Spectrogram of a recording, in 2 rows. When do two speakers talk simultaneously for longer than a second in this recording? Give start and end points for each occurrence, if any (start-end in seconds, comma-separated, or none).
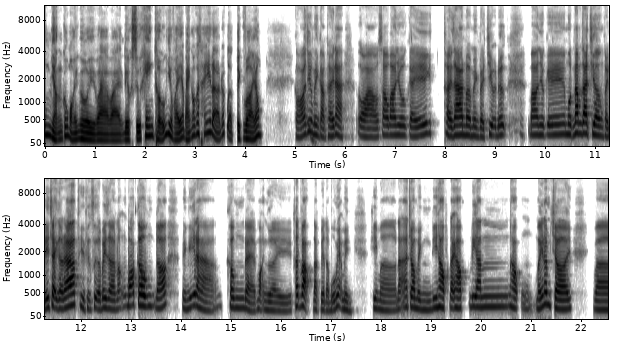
none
